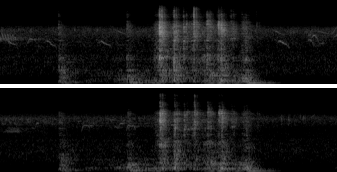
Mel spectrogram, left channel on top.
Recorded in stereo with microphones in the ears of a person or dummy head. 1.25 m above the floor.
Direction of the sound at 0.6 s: 55° left (ahead or behind).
